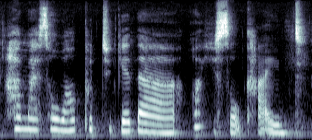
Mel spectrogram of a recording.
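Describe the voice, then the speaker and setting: A woman's voice: on the high side, moderate pace, gravelly, a little mellow. A young South African woman answering viewer questions in a casual, chatty vlog, often saying "girl" and "you know". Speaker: vlogger.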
